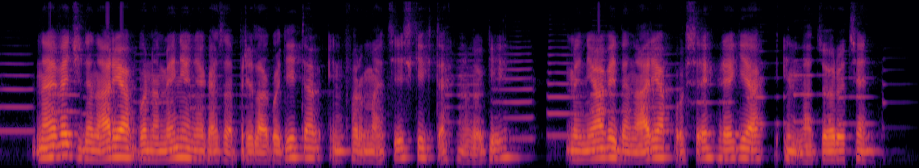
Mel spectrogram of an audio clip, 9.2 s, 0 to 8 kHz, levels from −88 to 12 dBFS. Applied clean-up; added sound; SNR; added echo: neural mask model RNNoise.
